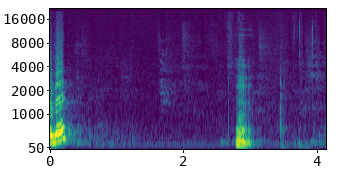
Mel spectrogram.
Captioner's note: background chattering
